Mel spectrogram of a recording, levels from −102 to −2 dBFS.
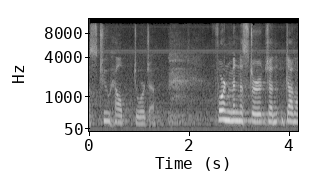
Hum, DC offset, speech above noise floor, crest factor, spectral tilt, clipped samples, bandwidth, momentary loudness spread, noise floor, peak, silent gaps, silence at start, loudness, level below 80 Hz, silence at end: none; under 0.1%; 20 dB; 20 dB; -3.5 dB/octave; under 0.1%; 11 kHz; 20 LU; -48 dBFS; -8 dBFS; none; 0 s; -27 LUFS; -64 dBFS; 0 s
